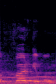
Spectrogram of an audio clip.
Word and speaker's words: Vergebung: Vergebung नहीं पढ़ रहे, बल्कि जर्मन लैंग्वेज में वी को एफ की तरह पढ़ रहे हैं, तो Vergebung है।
